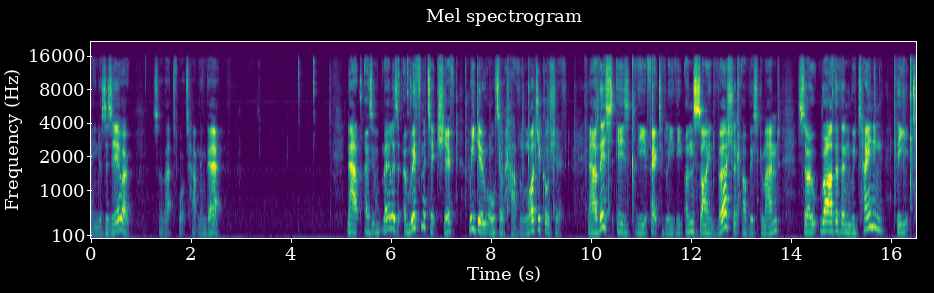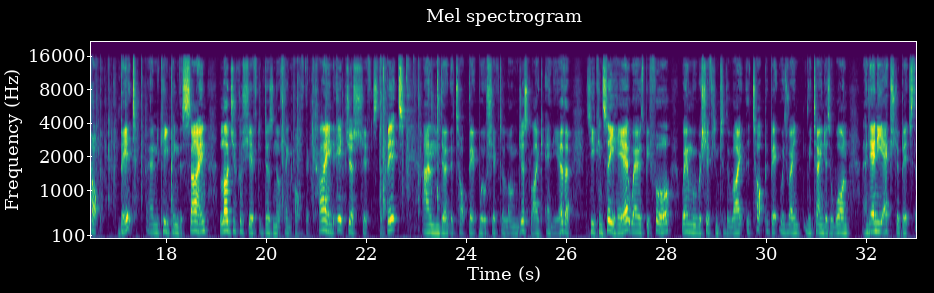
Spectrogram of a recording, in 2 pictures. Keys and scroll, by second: 7.5 Home, 12.3 typing, 15.6 Home, 16.0-16.6 typing, 19.0 typing, 22.7 F6, 22.7 typing, 23.3 Return, 25.2 typing.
